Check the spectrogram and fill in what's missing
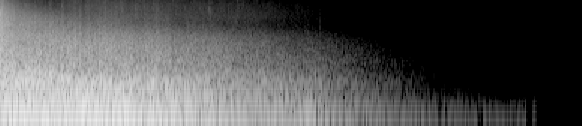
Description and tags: Large explosion sound created by mixing recorded layers of a dumpster hit and thunder.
